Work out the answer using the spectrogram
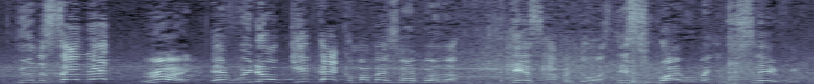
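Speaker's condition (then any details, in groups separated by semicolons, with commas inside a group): No condition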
